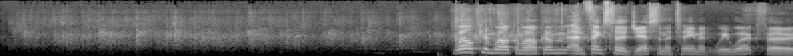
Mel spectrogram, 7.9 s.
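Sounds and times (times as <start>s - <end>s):
audience applause: 0.0s - 6.1s
speech: 4.4s - 7.9s.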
